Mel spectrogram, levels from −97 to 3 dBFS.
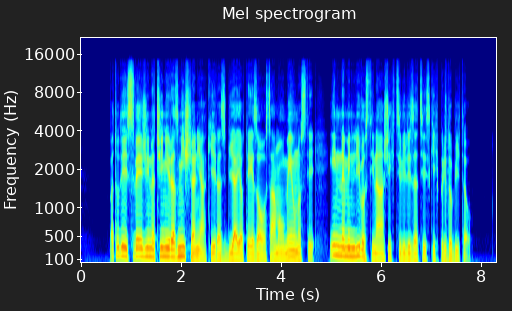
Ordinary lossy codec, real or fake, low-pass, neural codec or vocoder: none; fake; 14.4 kHz; autoencoder, 48 kHz, 32 numbers a frame, DAC-VAE, trained on Japanese speech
